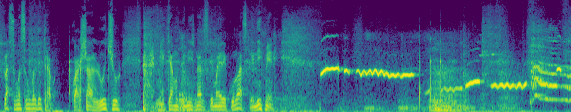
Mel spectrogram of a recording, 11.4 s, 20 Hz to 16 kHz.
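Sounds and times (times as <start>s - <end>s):
speech: 0.1s - 6.0s
person whistling a wavering warbling tune: 6.4s - 11.4s.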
